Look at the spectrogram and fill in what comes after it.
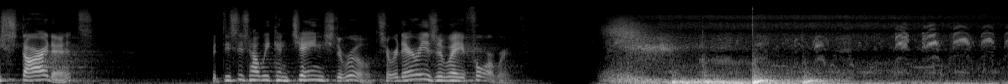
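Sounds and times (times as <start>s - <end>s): low rumble: 6.2s - 9.0s
high chirping animal calls: 8.2s - 10.0s.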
